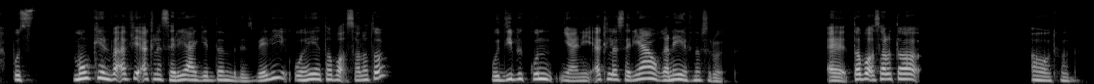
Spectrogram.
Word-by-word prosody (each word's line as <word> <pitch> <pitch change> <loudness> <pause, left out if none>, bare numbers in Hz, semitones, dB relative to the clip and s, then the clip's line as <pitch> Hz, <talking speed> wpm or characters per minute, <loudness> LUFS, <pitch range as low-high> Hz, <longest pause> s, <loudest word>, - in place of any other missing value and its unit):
بُص، 205 -1 -2 0.4
ممكن 275 +3 +5
بقى 245 0 +1
في 270 +1 0
أكلَة 240 -1 -1
سريعة 205 0 +1
جدًا 195 +1 -3
بالنسبة 170 +2 -4
لي، 285 +4 0
وهي 220 +5 +3
طبَق 225 -2 -1
سلطة. 220 - -2 1.0
ودي 195 +4 +1
بتكُون 250 0 +1
يعني 170 +1 -4
أكلَة 230 +1 0
سريعة 225 +6 +2
وغنية 215 +1 +2
في 195 0 -6
نفس 195 -1 -6
الوقت. 145 -4 -9 0.9
آآ 180 -1 +2
طبق 245 +1 +3
سلطة 245 +1 +2 1.1
آه، 195 -3 +1
اتفضل. 175 -1 -8
215 Hz, 145 wpm, -24 LUFS, 190-245 Hz, 1.1 s, ممكن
